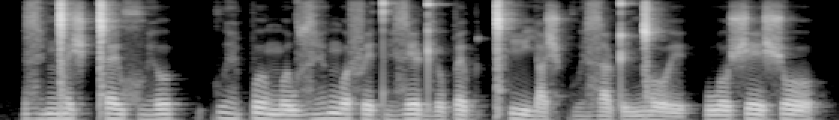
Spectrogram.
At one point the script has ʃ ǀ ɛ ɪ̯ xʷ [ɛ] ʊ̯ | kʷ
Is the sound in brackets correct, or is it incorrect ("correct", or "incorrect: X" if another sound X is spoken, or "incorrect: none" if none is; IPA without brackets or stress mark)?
incorrect: ɛ̤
